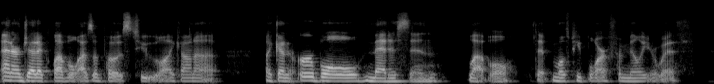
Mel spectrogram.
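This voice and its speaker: Speaking in an American accent, a woman uses a very deep, low pitch, monotone, flat intonation and vocal fry. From Lake Tahoe, California. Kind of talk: casual interview chat.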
